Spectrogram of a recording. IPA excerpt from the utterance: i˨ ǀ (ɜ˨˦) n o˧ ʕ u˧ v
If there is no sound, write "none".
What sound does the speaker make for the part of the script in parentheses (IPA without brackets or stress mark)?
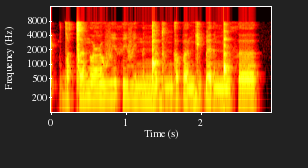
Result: ɜ˨˦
